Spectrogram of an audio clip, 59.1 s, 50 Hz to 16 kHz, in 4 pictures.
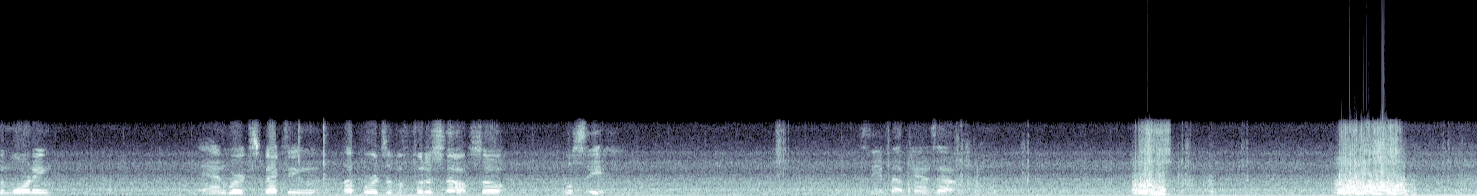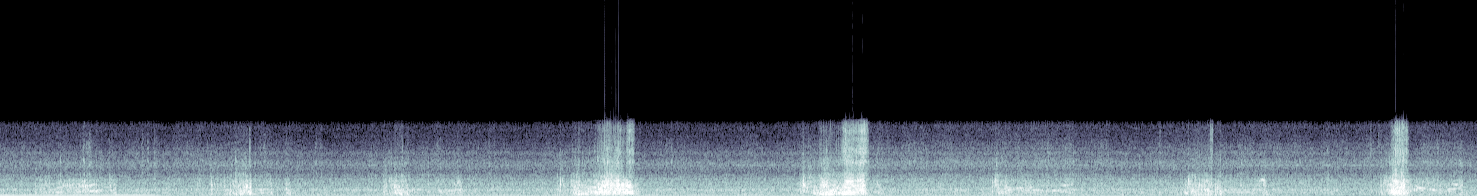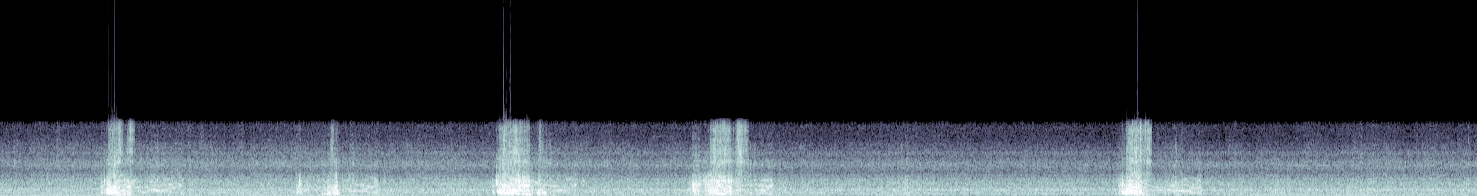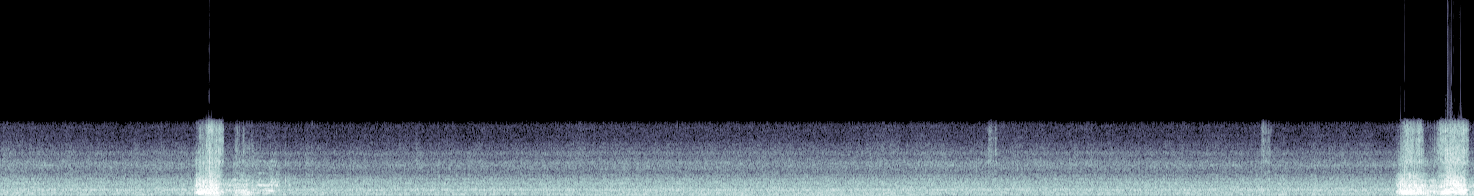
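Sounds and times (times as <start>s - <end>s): engine and tyre hum: 0.0s - 59.0s
windshield wipers swishing: 0.0s - 59.0s.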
